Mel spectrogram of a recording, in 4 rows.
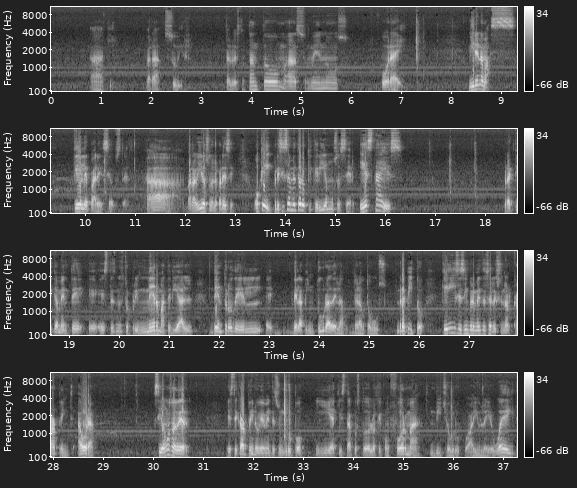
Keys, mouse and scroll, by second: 1.1 click, 6.4 click, 6.9-7.3 scroll down 1, 7.3 Tab, 7.8 scroll down 1, 8.2-10.4 middle drag, 10.5 shift+middle click, 11.7-12.1 shift+scroll up 1, 12.2 shift+middle click, 13.1-13.7 scroll down 2, 14.0-16.8 middle drag, 16.8-17.2 scroll up 1, 17.4 shift+middle click, 18.0-18.3 shift+scroll up 2, 18.3 middle click, 18.4 scroll down 2, 29.4 click, 30.0-31.1 middle drag, 31.5 click, 31.9-32.6 scroll down 2, 32.6 Tab, 33.0-34.4 scroll down 3, 34.4-36.0 scroll up 4, 36.0 shift+middle click, 36.1 shift+click.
